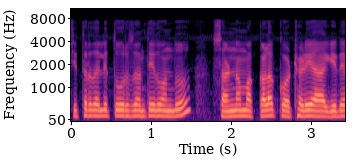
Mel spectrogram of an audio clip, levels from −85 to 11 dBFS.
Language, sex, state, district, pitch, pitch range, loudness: Kannada, male, Karnataka, Bidar, 165 Hz, 160-170 Hz, -14 LUFS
